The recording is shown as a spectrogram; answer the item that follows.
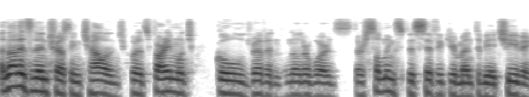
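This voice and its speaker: Man talking at a very fast pace with fairly even intonation. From Ireland. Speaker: games user research expert. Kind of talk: interview on live video hangout.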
